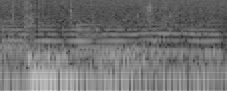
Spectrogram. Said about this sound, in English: Whoa, did you hear that? That was my stomach growling. Holy mackerel.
